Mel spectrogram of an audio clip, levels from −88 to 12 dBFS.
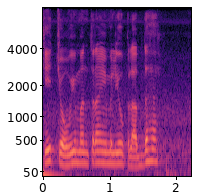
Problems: none marked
